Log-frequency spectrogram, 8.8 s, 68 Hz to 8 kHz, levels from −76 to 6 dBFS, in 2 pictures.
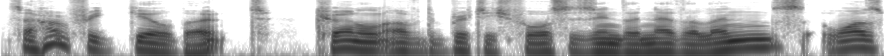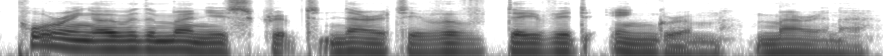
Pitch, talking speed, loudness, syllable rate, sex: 105 Hz, 145 wpm, -18 LUFS, 4.8 syllables/s, male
